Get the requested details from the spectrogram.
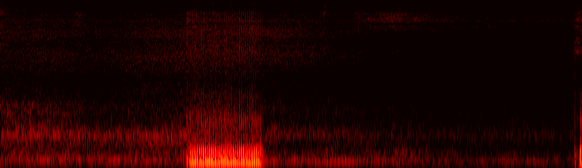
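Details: Sleeping male puggle dog that sleeps with his eyes open: one loud, rough snore lasting about a second, then quiet breathing; ordinary snoring.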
